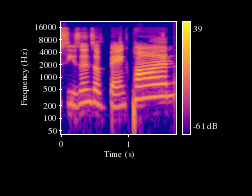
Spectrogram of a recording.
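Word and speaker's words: Pol: Because if you watch Superboy, Pawn's name is romanized for most of Superboy as P-O-L, but they call him Pawn.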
